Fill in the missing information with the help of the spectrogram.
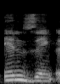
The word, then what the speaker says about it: Nzingha: N-Z-I-N-G-H-A, Nzinga.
